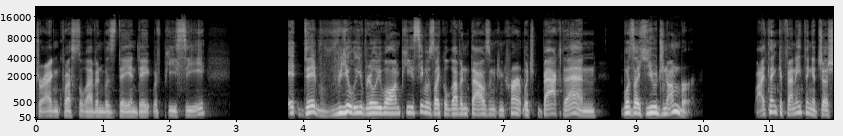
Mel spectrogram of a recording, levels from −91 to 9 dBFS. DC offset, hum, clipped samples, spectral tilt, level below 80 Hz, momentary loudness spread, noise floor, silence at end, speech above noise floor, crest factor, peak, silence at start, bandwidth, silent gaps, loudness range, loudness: under 0.1%; none; under 0.1%; -5 dB/octave; -64 dBFS; 8 LU; under -90 dBFS; 0 s; over 71 dB; 18 dB; -2 dBFS; 0 s; 15 kHz; 2.91-3.78 s, 8.61-8.77 s, 10.01-10.77 s; 5 LU; -19 LUFS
